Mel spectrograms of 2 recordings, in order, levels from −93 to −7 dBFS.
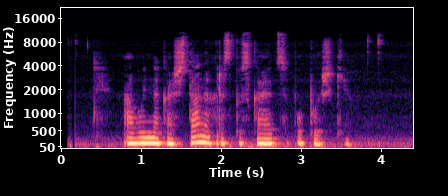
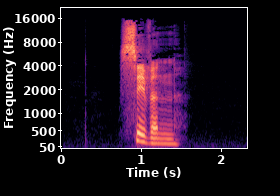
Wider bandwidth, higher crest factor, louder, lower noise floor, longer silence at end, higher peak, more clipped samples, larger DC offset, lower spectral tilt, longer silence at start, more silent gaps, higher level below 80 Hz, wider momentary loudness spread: second, 9 kHz vs 16 kHz; second, 12 dB vs 22 dB; second, -19 LUFS vs -16 LUFS; second, -45 dBFS vs -76 dBFS; second, 0.4 s vs 0.85 s; second, -6 dBFS vs -2 dBFS; neither; neither; first, -7.5 dB/octave vs -1 dB/octave; about the same, 0.8 s vs 0.75 s; neither; first, -42 dBFS vs -70 dBFS; second, 13 LU vs 20 LU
